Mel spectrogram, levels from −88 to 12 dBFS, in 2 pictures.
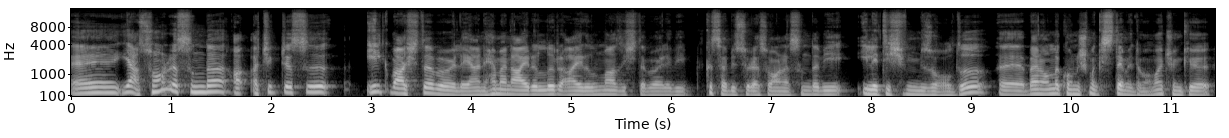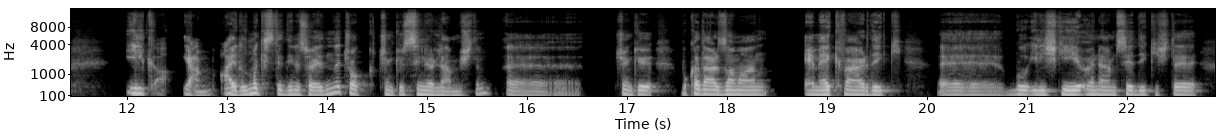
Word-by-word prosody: Eee, - - 0 0.4
ya, 210 +1 +3
sonrasında 220 -3 +2
a 170 - -2
açıkçası 195 +4 -1
ı 205 -1 +5 0.4
ilk 215 -1 -1
başta, 170 +1 +3
böyle, 135 -5 +2
yani, 120 0 -1
hemen 150 +2 0
ayrılır 135 +1 +3
ayrılmaz, 125 0 -1
işte, 125 0 -6
böyle, 120 -1 -4
bir, 115 0 -8
kısa 135 - -2
bir 125 - -3
süre 120 +1 -2
sonrasında 120 +2 -3
bir 130 0 -3
iletişimimiz 140 -4 +1
oldu. 145 - 0
Eee, 130 -3 +1
ben 150 0 +4
onunla 150 +1 +1
konuşmak 150 0 -1
istemedim 125 -6 +1
ama, 140 +6 -3
çünkü 125 -3 -2 0.6
ilk 165 -4 +1
a - - -13 0.2
yani, 110 0 -1
ayrılmak 135 +6 +3
istediğini 135 -2 0
söylediğinde 140 +8 +1
çok 165 -7 -1
çünkü 130 -2 -3
sinirlenmiştim. 125 +4 -1
Eee, 115 -3 -6 0.7
çünkü 135 -2 0 0.3
bu - - -5
kadar 145 -4 +4
zaman 135 0 +1 0.4
emek 130 +2 +2
verdik, 130 -1 +1 0.4
eee, 125 -1 -5
bu 135 +3 0
ilişkiyi 130 +2 +4
önemsedik. 130 -1 0
İşte, 125 -1 -2
135 Hz, 135 wpm, -22 LUFS, 125-150 Hz, 0.7 s, ı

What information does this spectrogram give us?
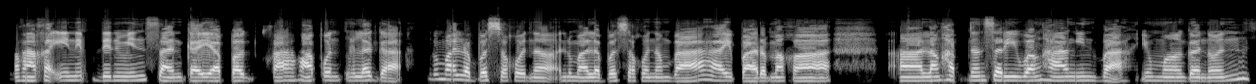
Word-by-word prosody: Nakakainip 185 +2 +1
din 185 -3 -1
minsan 185 -3 -1
kaya 165 -1 +4
'pag 170 -1 0 0.2
sa 185 +2 0
hapon 180 +2 0
talaga, 185 +2 0 0.3
lumalabas 220 -6 -1
ako 175 0 -2
na 160 -1 0
lumalabas 165 0 0
ako 170 0 -5
ng 165 0 -4
bahay 180 +4 +2
para 150 +1 +3
maka 155 -1 +2 0.7
ah, 170 0 +5
langhap 185 +3 +1
ng 190 +1 -1
sariwang 185 -1 +1
hangin 180 -1 0
ba, 175 - +1 0.2
yung 180 -1 -7
mga 170 -1 +1
ganun. 165 +10 -2
175 Hz, 125 wpm, -10 LUFS, 165-185 Hz, 0.7 s, ah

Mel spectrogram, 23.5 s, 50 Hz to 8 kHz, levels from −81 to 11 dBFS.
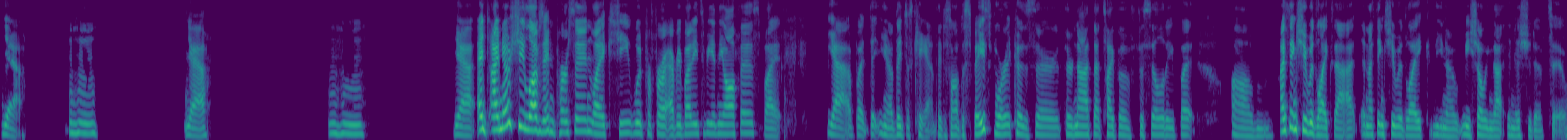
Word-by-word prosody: Yeah. 190 -2 -4 0.8
Mhm. 210 -1 -3 1.3
Yeah. 160 -2 -2 1.8
Mhm. 195 -2 -3 1.3
Yeah, 170 -3 0
and 280 -2 +9
I 275 0 +12
know 325 +8 +9
she 365 -3 +5
loves 270 -4 +9
in-person, 235 +1 0
like, 195 -3 +2
she 215 +1 -4
would 210 -2 -2
prefer 195 -1 -2
everybody 195 +2 -1
to 200 - -15
be 205 -1 -2
in 195 - -6
the 200 0 -2
office, 205 +2 0
but, 155 -3 -5 0.7
yeah, 185 -5 -2
but 170 -1 -9
they 185 - -5
you 190 -3 -5
know, 160 - -5
they 180 +3 -1
just 170 -1 -14
can't, 135 - -9
they 170 - -5
just 155 -2 -13
don't 175 - -2
have 170 - -7
the 170 - -7
space 215 - +2
for 190 -7 0
it 190 0 -4
'cause 175 -7 -3
they're 170 -2 -6
they're 185 -2 -3
not 180 0 0
that 185 -2 -5
type 180 -2 -4
of 165 -4 -6
facility, 175 -3 -5
but, 175 -1 -5 0.6
um, 155 -2 -7
I 250 +1 +7
think 295 -1 +6
she 265 -2 +4
would 215 -5 +5
like 165 -3 0
that, 155 -1 -5
and 185 -2 -3
I - - -1
think 185 0 -1
she 190 +1 -1
would 170 -2 -3
like, 160 -2 -2
you 175 -2 -6
know, 150 -2 -5
me 180 -1 -1
showing 165 -3 -2
that 150 -1 -4
initiative 155 -4 -7
too, 280 +1 -11
185 Hz, 170 wpm, -26 LUFS, 165-205 Hz, 1.8 s, I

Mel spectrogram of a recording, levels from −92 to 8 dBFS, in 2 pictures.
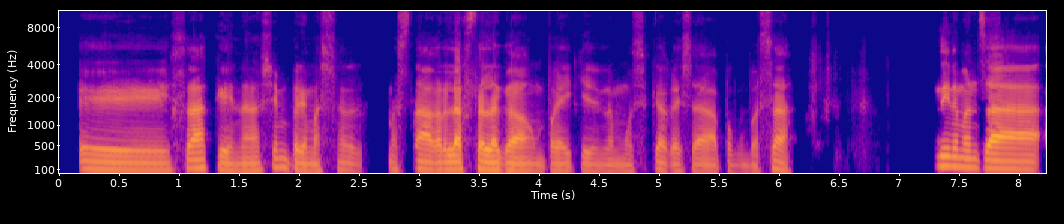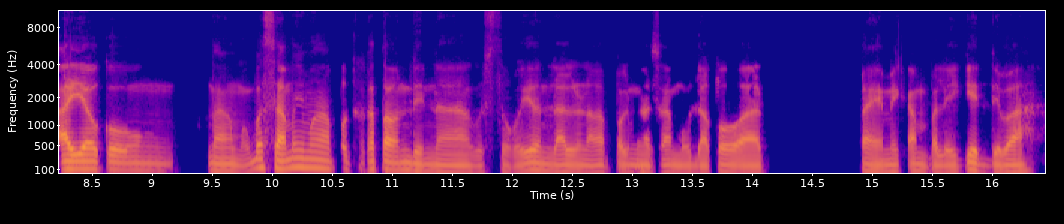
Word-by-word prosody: Eh, 100 -3 +2
sa'kin, 105 -4 +3
ah, 95 +1 0
siyempre 110 -3 -1
mas 90 -2 -5
na 100 -4 -6 0.2
mas 100 - -9
nakaka-relax 110 -1 +6
talaga 100 -4 +6
ang 95 -2 -5
pakikinig 90 -1 -4
ng 85 -1 -7
musika 90 +4 -5
kaysa 90 -1 -2
pagbasa. 80 -1 -3 1.1
Hindi 155 0 +5
naman 135 -3 +3
sa 115 -3 +8
ayaw 110 +1 +3
kong 100 -3 -7 0.3
na 90 -1 -4
magbasa, 115 +7 -2
may 135 0 -4
mga 125 -4 -4
pagkakataon 105 -2 -4
din 90 -2 -6
na 80 -1 -6
gusto 80 +1 -14
ko - - -10
'yon 100 +1 -4
lalo 85 -1 -5
na 85 0 -7
kapag 85 +1 -10
nasa 85 0 -8
mood 80 -1 -10
ako 85 +1 -5
at 80 -1 -4 0.7
tahimik 85 -2 -6
ang 90 -4 -9
paligid, 80 +3 -5
'di 90 - -8
ba? 85 0 -3
95 Hz, 155 wpm, -22 LUFS, 85-110 Hz, 1.1 s, sa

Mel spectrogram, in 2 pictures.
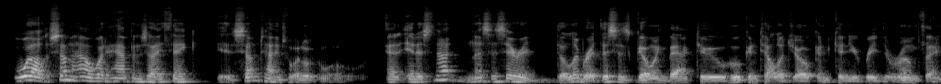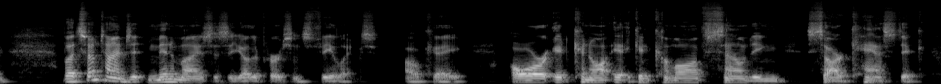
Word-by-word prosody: well, 375 +4 +5
somehow 185 -4 +2
what 155 -2 -1
happens, 145 -3 -3
I 120 0 +1
think, 125 0 -4 0.2
is 195 - -4
sometimes 150 -11 -2
what 100 - -4
wha 100 - 0
oh, - - -13 0.3
uh, 120 - -2
and 125 -1 0
it's 120 +6 -2
not 210 -3 -2
necessarily 130 -7 -1 0.2
deliberate. - - +1
This 125 0 +3
is 110 -2 -3
going 95 -3 +1
back 90 -1 0
to 85 -1 +3
who - - +3
can - - -4
tell - - -1
a - - 0
joke 80 0 0
and 70 +1 -7
can 85 - -3
you 80 -1 -3
read 80 -2 -1
the - - -6
room 105 -3 -1
thing. 70 -2 -6 0.6
But 130 0 +5
sometimes 180 -1 +4
it 345 0 0
minimizes 110 -7 0
the 75 +1 -4
other 80 - 0
person's 65 -1 -4
feelings, - - -5 0.3
okay? 60 - -5 0.5
Or 95 0 +8
it 110 0 +1
cannot 100 -1 +1
it 110 +1 0
can 95 -1 0
come 95 0 -4
off 95 -1 0
sounding 85 -4 -1 0.2
sarcastic 60 - -1
110 Hz, 165 wpm, -26 LUFS, 90-140 Hz, 0.6 s, Or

